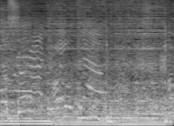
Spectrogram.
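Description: Live band music over a loud PA with lead vocals on top. Deep sustained bass notes shift pitch partway through.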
